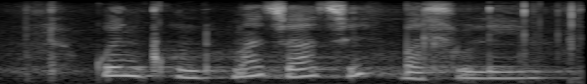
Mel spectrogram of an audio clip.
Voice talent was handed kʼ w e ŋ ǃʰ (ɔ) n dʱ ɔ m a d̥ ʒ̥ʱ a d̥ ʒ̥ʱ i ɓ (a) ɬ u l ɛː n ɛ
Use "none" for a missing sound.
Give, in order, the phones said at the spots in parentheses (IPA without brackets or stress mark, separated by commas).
u, a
